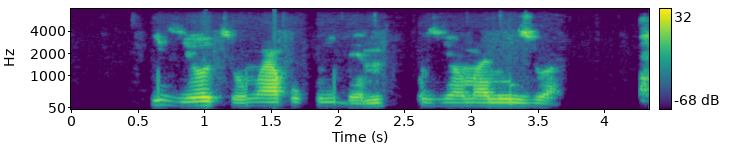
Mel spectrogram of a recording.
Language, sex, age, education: Igbo, male, 30-45, tertiary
